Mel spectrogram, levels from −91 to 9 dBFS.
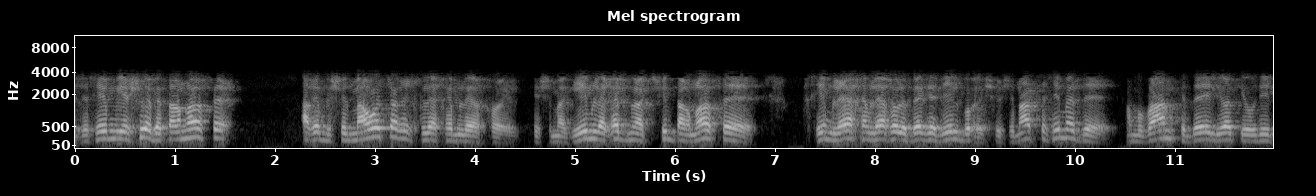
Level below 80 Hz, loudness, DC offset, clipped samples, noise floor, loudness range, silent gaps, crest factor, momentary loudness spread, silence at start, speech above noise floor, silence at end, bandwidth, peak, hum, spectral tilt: -68 dBFS; -26 LUFS; under 0.1%; under 0.1%; -73 dBFS; 2 LU; none; 16 dB; 11 LU; 0 s; 47 dB; 0 s; 4.3 kHz; -10 dBFS; none; -9.5 dB/octave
